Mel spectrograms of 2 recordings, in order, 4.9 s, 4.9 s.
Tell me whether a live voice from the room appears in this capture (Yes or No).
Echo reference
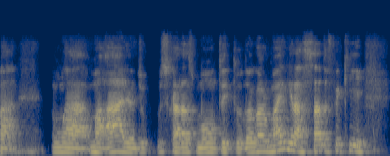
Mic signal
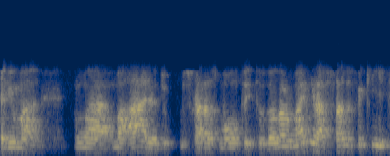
No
